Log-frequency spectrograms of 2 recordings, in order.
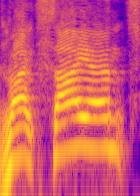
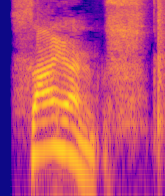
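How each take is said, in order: First: Excited announcement. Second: High drawn-out science, falling; mock grand announcement. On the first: Acted. Comic shop owner launching the experiment, mock grand. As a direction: proclaim it like a game show host. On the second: Comic shop owner kicking off the experiment, hammed up. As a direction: sing out the word like a showman.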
